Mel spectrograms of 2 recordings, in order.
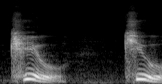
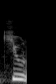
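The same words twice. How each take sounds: First: "কিউ" loud, as khiu with a puffed k; corrected letter Q. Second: Said in the usual way. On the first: Shown as a demonstration. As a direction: punch the breathy k of "কিউ", falling. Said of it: "খ একার রস্যেও এর মতো". ("কিউ" জোরে, খ-ধ্বনিতে) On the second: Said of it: "সঠিক উচ্চারণ কিউ নয়".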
